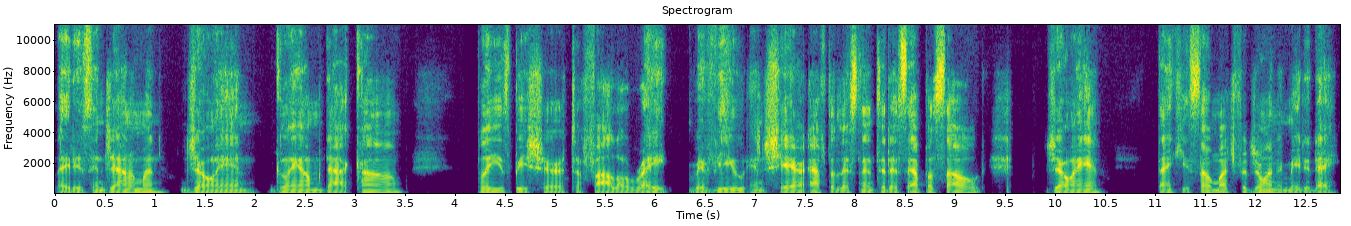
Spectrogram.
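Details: Adult man speaking; ordinary speech.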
